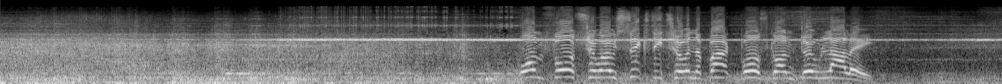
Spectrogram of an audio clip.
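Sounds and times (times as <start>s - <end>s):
diesel train passing: 0.0s - 10.0s
high-pitched wheel squeal: 2.3s - 10.0s.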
